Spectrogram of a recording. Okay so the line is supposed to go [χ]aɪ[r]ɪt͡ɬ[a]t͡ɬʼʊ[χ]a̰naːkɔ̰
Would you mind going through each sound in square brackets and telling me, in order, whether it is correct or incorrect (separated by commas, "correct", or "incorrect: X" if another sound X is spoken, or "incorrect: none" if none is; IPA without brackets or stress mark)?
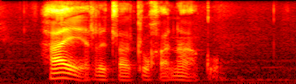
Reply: incorrect: h, correct, correct, correct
